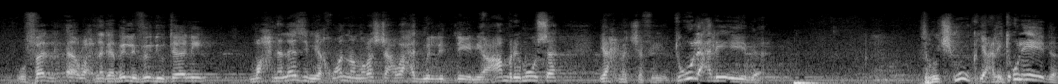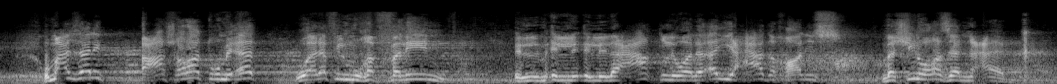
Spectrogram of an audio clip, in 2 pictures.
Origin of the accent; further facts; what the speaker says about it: Egypt; طبعا عندنا في مصر الان داعيات فتنة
